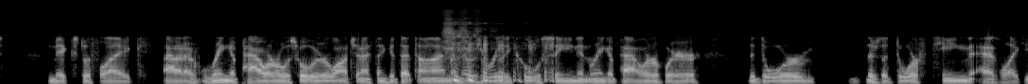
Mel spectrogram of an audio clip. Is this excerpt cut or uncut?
cut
